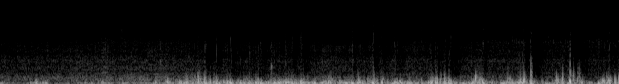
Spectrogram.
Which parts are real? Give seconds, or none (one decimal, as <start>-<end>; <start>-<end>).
0.0-1.5; 4.2-6.2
